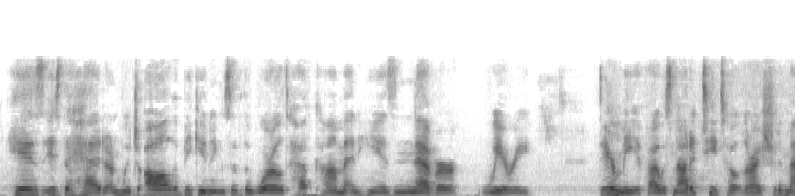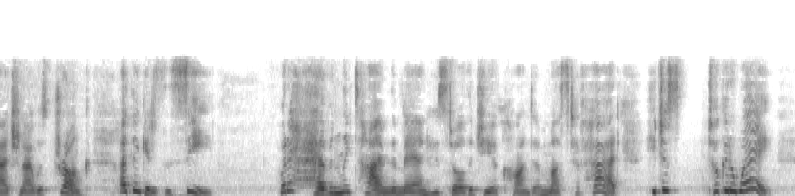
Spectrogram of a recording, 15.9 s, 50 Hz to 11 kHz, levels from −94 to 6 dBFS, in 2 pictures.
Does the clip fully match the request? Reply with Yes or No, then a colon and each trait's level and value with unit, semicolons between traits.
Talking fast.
Yes: fast, 215 wpm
